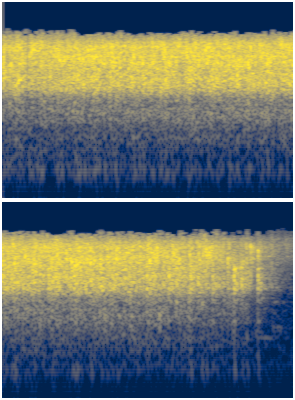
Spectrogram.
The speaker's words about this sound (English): Acknowledges the applause, takes a bow.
